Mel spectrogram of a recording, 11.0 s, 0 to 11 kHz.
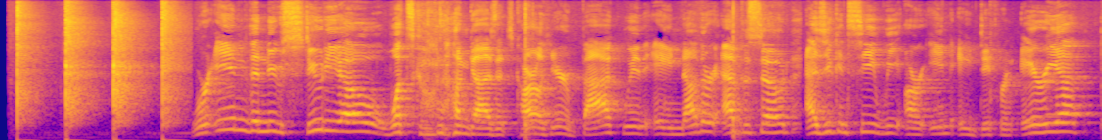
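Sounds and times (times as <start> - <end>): hand claps with echo: 0.1 - 1.9.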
